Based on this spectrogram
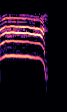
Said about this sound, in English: just checked that I was okay screaming in the booth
